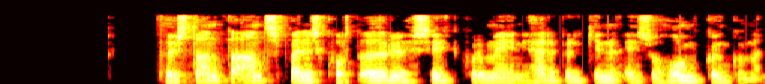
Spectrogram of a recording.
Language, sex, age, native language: Icelandic, male, 40-49, Icelandic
